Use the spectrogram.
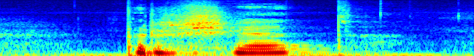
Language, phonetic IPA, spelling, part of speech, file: Czech, [ˈpr̩ʃɛt], pršet, verb, Cs-pršet.ogg
- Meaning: to rain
